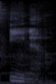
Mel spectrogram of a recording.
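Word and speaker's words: Stheno: I think, yeah, the S is silent. It's Theno.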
